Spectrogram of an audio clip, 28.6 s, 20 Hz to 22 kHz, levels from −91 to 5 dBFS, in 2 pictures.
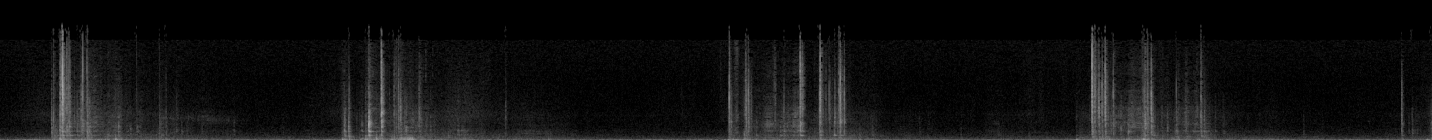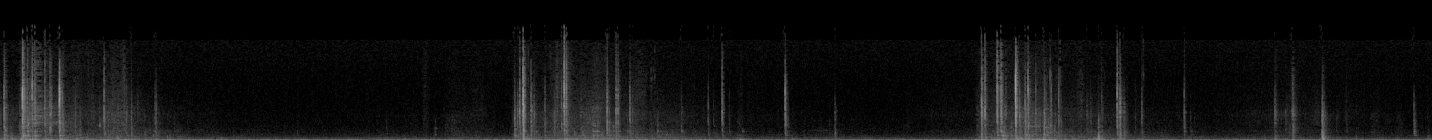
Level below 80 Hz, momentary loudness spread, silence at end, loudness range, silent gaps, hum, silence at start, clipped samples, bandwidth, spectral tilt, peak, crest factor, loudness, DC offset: -52 dBFS; 23 LU; 0 s; 11 LU; none; none; 0 s; under 0.1%; 17.5 kHz; -2 dB/octave; 0 dBFS; 44 dB; -39 LUFS; under 0.1%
